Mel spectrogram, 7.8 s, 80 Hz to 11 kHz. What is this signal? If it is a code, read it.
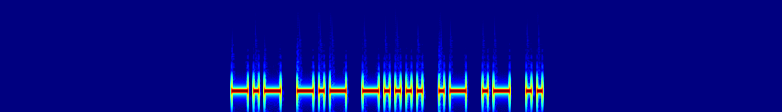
Morse code, heard as a keyed tone, about 22 wpm, 700 Hz. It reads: KK6AAI
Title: USA Call Signs - 6 Characters - Repeated 3x - 22wpm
